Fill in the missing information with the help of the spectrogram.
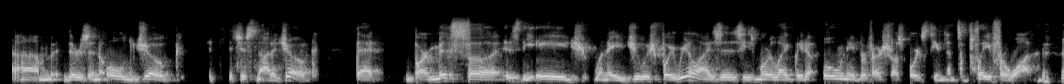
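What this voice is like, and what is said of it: Philadelphia accent. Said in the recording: “I grew up in Philly. So if you have trouble understanding my accent, you'll just let me know.”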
